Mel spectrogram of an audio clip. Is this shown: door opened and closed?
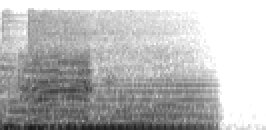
no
